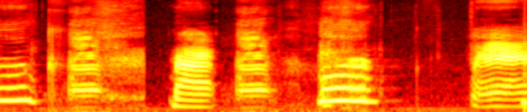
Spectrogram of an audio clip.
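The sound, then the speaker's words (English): A goose honks repeatedly, about five loud, nasal, brassy calls in quick irregular succession, with brief gaps between them and a low hum underneath; sounds from the Untitled Goose Game. “Just the sounds from the untitled goose game.”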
